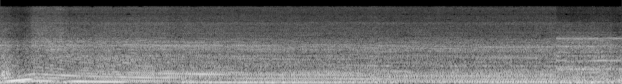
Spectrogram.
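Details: Yamaha YXZ1000R engine revs, then pitch sinks slowly and hangs high instead of dropping to idle; throttle sticking open slightly, diagnosed as the throttle butterflies.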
